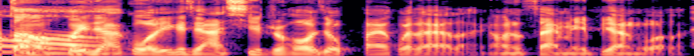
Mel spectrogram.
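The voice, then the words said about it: Strong Beijing accent. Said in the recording (Chinese): “北京话还是挺浓厚的，没有那种台湾腔的感觉”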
